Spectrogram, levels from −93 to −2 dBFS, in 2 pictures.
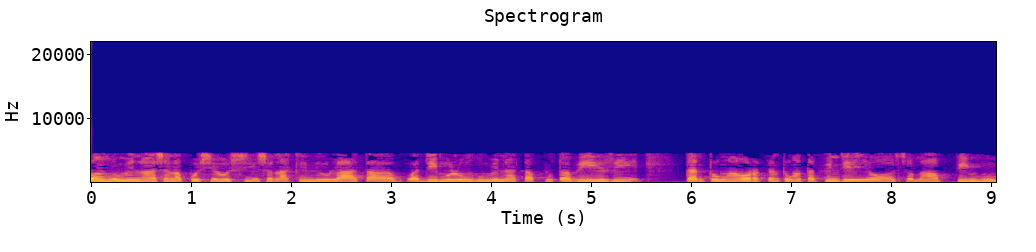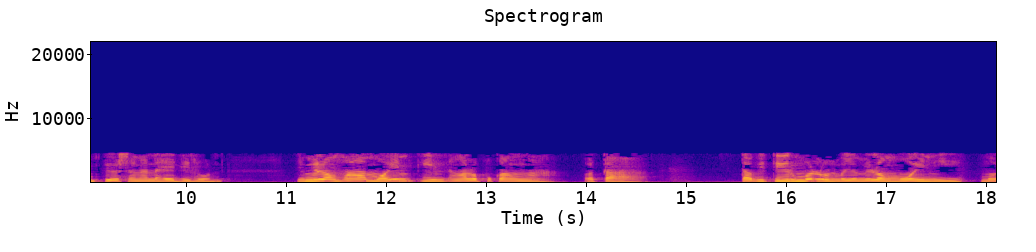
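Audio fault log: throughout: MP3 compression, likely cause of the plainly audible watery, swirly quality and the absence of anything above 4.6 kHz; the damage fits a bitrate around 24 kbps. Starved of bits, the encoder drops weak frequency lines that flicker from frame to frame, smearing attacks and making s sounds chirp. A plain low-pass filter would cut the top without this swirl.
8.16–9.61 s: drift correction step, likely from clock-matching software that changed the playback rate in one jump to rebalance its buffer. Speed falls 5.24% and pitch drops about 93 cents, nearly a semitone, together and at once, then both return at 9.61 s. A pitch shifter would leave the tempo untouched, and wow would waver rather than step.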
